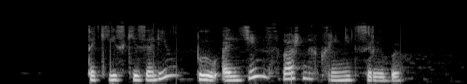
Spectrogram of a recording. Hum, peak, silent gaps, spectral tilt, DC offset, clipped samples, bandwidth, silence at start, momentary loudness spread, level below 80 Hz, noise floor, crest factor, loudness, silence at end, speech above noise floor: none; 0 dBFS; none; -8 dB/octave; under 0.1%; under 0.1%; 6.4 kHz; 0.9 s; 9 LU; -58 dBFS; -76 dBFS; 16 dB; -17 LUFS; 0.65 s; 60 dB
